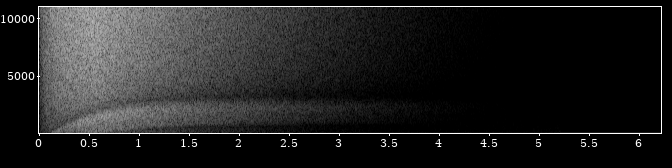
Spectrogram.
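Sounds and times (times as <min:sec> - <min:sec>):
map move fly whoosh sound effect: 0:00.0 - 0:03.0.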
